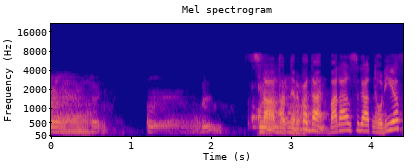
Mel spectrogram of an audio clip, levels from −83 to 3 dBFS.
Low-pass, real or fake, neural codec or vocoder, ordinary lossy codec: 7.2 kHz; fake; codec, 16 kHz, 2 kbps, X-Codec, HuBERT features, trained on LibriSpeech; none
